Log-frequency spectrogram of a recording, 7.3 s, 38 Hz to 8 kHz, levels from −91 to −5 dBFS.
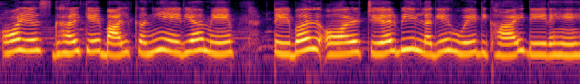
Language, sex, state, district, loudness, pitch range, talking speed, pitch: Hindi, female, Jharkhand, Palamu, -15 LUFS, 260-300 Hz, 140 wpm, 275 Hz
